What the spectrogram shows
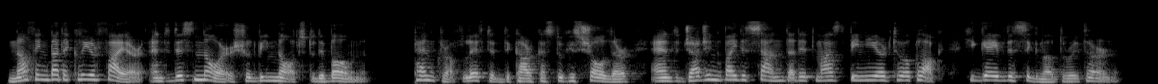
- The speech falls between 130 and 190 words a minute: No, average, 200 wpm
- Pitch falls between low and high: Yes, medium, 180 Hz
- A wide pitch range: No, average, 4.7 semitones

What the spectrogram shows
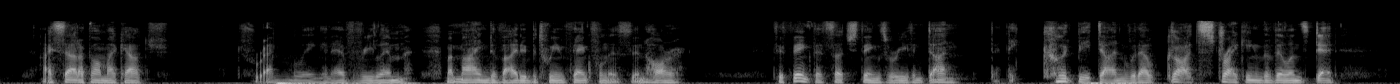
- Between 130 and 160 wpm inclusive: Yes, average, 150 wpm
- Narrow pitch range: Yes, narrow, 1.5 semitones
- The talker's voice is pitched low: Yes, very low, 95 Hz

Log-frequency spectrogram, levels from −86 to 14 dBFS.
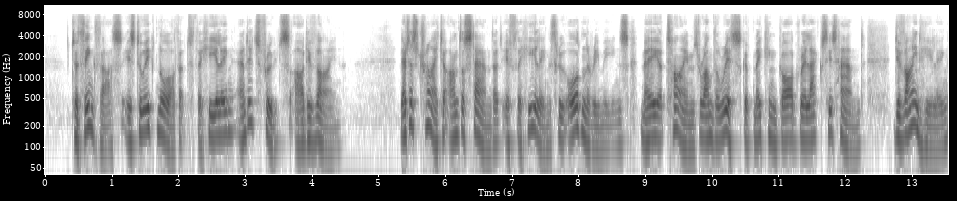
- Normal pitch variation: No, wide, 6.1 semitones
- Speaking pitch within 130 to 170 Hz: Yes, low, 135 Hz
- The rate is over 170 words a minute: Yes, average, 185 wpm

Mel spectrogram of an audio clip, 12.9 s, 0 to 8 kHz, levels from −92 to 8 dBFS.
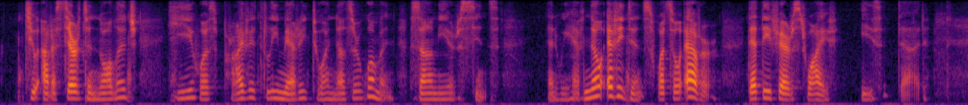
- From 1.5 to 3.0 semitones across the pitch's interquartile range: Yes, average, 2.7 semitones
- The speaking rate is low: Yes, slow, 120 wpm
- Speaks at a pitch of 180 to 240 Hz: Yes, medium, 185 Hz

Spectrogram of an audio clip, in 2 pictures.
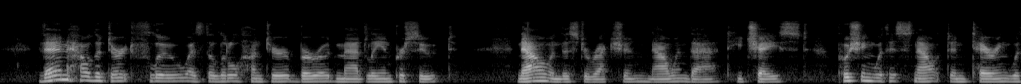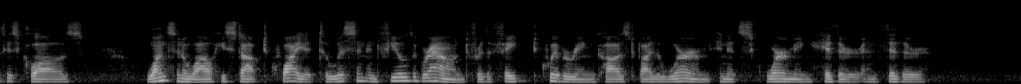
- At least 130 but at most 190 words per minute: Yes, average, 170 wpm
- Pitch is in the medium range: No, low, 130 Hz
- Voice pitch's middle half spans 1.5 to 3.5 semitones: Yes, average, 2.7 semitones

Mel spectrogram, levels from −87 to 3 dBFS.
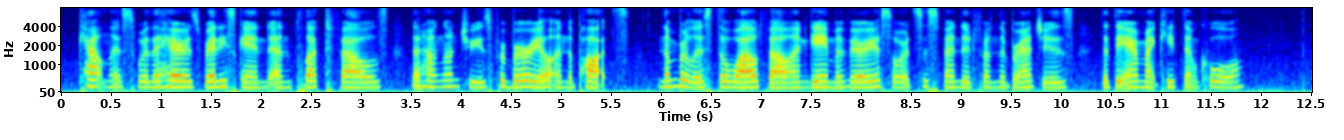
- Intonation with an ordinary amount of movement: No, narrow, 1.4 semitones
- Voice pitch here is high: Yes, high, 200 Hz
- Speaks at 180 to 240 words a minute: Yes, average, 185 wpm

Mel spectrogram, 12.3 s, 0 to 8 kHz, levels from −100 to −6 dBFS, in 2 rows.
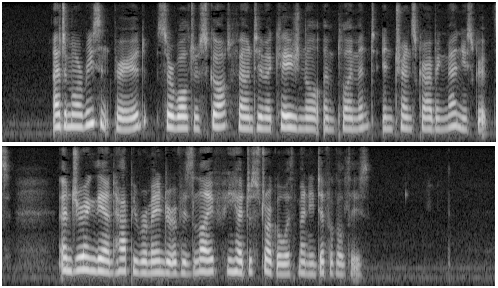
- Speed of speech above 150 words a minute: No, average, 145 wpm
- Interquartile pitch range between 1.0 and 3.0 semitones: Yes, narrow, 2.6 semitones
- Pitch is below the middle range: No, high, 200 Hz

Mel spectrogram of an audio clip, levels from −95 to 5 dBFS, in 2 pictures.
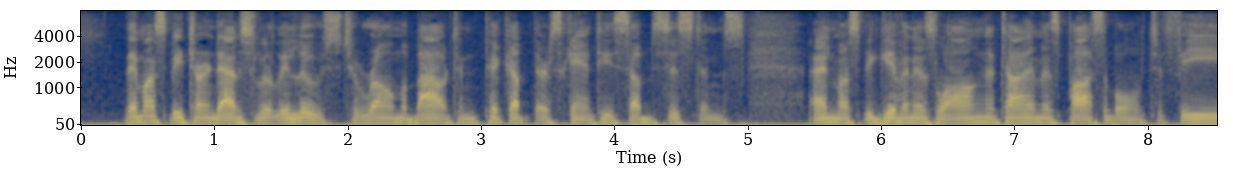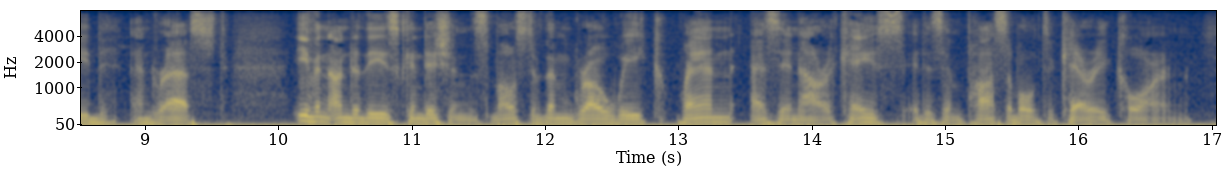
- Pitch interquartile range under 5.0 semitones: Yes, average, 3.0 semitones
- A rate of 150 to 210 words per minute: Yes, average, 175 wpm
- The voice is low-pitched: Yes, very low, 95 Hz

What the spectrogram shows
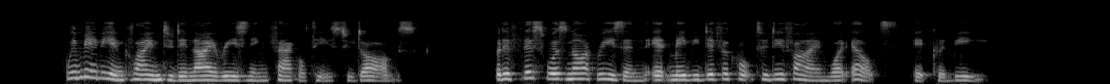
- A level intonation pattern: No, average, 4.3 semitones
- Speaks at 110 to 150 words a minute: Yes, average, 145 wpm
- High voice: Yes, high, 215 Hz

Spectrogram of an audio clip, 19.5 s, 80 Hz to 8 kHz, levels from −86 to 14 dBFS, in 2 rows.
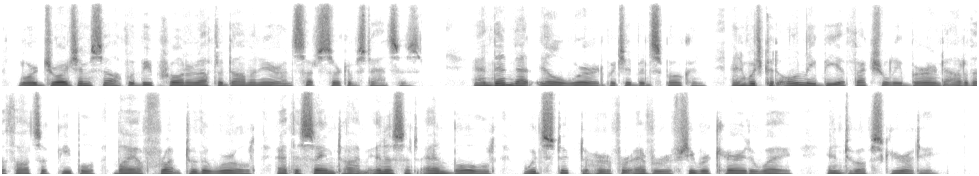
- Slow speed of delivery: No, average, 185 wpm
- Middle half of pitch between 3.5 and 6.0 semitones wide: No, average, 3.1 semitones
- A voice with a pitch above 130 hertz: Yes, medium, 140 Hz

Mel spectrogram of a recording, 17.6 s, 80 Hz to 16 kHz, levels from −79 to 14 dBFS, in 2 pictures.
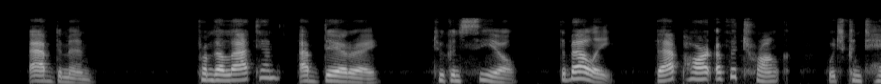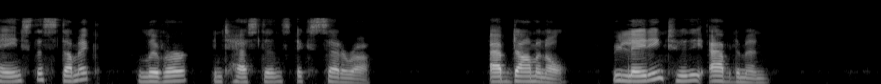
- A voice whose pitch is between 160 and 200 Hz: Yes, medium, 185 Hz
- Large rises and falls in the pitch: No, average, 4.0 semitones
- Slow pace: Yes, slow, 90 wpm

